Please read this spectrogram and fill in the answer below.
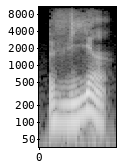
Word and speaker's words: viens: So, the first form is je viens. Je viens, okay? Remember this I, viens, viens, and then this nasal. Final S not pronounced.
